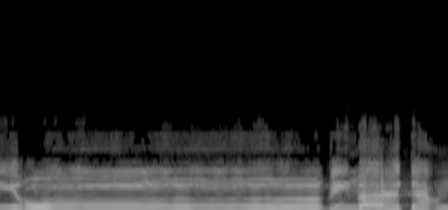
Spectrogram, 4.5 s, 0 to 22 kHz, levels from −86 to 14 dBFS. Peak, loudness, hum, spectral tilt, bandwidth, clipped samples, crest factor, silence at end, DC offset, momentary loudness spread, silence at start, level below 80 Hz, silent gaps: -8 dBFS; -24 LUFS; none; -3 dB/octave; 9.6 kHz; under 0.1%; 16 dB; 0 s; under 0.1%; 4 LU; 0 s; -76 dBFS; none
